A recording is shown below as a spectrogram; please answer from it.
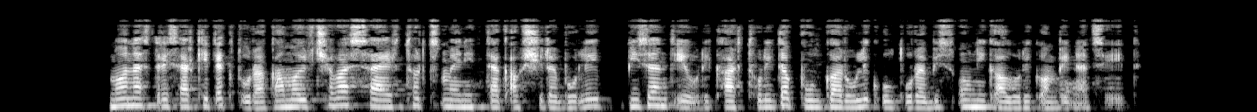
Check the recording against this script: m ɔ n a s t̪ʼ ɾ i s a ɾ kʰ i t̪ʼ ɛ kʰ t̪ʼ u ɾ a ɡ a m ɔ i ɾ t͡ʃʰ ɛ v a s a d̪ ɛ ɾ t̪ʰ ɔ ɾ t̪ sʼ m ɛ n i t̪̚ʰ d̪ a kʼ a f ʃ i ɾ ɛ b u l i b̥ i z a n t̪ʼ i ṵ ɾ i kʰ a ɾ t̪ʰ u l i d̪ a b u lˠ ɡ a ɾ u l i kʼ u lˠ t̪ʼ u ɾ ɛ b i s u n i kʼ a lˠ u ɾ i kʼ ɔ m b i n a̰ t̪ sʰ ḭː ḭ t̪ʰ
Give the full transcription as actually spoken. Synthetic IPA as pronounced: m ɔ n a s t̪ʼ ɾ i s a ɾ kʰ i t̪ʼ ɛ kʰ t̪ʼ u ɾ a ɡ a m ɔ i ɾ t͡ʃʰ ɛ v a s a ɛ ɾ t̪ʰ ɔ ɾ t̪ sʼ m ɛ n i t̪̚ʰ d̪ a kʼ a f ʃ i ɾ ɛ b u l i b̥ i z a n t̪ʼ i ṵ ɾ i kʰ a ɾ t̪ʰ u l i d̪ a b u lˠ ɡ a ɾ u l i kʼ u lˠ t̪ʼ u ɾ ɛ b i s u n i kʼ a lˠ u ɾ i kʼ ɔ m b i n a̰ t̪ sʰ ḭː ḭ t̪ʰ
